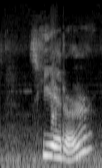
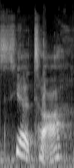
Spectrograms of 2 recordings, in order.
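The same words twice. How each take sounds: First: It is said in an American accent. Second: It is said in a British accent. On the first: "No, it's theater" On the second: "if you're British"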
